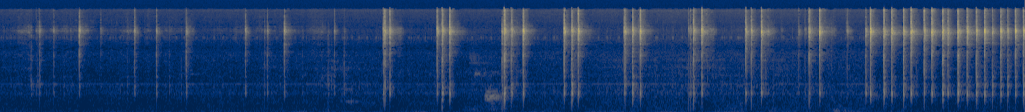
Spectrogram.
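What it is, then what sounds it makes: Plastic tumbler. A hollow, handheld teal glossy plastic Hello Kitty tumbler is tapped with fingernails. The sharp, bright clicks have a high, thin ring that dies almost instantly. The taps start sparse, come in small clusters through the middle, and speed into a quick, steady run near the end.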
